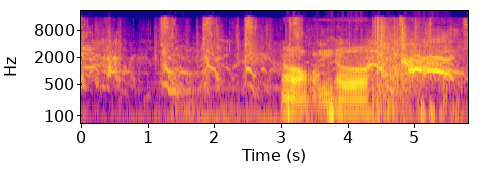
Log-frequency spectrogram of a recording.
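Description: A knife stabs into flesh with wet thuds.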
